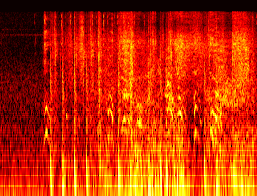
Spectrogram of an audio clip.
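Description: Monsters shriek and growl as they attack.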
